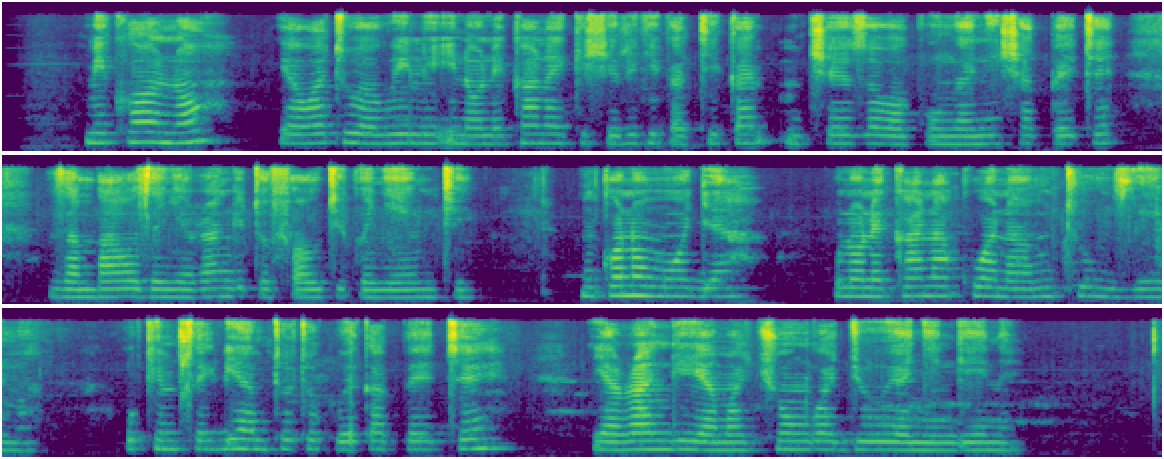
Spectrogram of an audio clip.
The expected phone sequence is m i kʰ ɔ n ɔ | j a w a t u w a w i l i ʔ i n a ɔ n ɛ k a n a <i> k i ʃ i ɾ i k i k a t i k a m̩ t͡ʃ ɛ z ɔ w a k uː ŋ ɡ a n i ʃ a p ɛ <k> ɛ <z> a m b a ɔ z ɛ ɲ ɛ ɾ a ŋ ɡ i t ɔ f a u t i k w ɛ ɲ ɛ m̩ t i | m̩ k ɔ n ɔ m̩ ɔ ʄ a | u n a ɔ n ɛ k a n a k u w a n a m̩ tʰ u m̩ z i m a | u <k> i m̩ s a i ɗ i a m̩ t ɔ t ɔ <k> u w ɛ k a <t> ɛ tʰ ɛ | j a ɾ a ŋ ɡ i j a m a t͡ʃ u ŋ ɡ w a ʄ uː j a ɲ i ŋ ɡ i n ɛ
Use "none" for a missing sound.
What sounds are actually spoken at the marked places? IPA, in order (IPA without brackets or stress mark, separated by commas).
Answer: i, t, z, k, k, p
